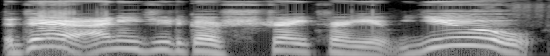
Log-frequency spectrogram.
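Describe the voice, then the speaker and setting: A man's voice: sits high, sing-song, moderate pace, pushed and bright, dry recording. A man doing casual let's play commentary, thinking aloud, reactive and sweary, talking to the game's characters.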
